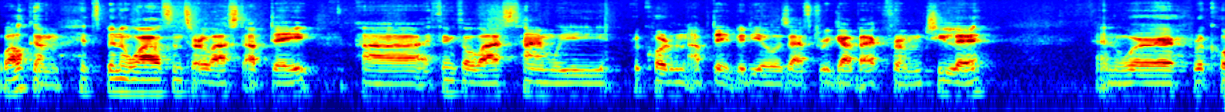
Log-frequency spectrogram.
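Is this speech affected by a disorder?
No.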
